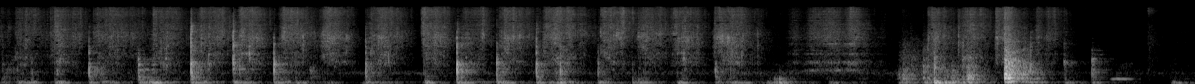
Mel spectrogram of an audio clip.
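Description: Whole spices and dried red chillies being stirred as they dry-roast in a pan: a quick, irregular run of scraping strokes with a light sizzle. There is one louder knock about ten seconds in, and the stirring stops shortly after.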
